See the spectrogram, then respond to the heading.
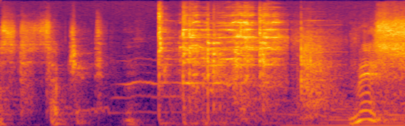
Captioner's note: Sir Roderick drops tableware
